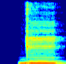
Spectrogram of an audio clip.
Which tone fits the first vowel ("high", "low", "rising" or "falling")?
high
